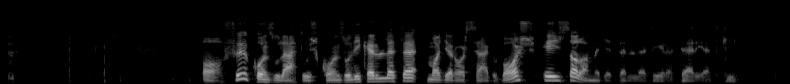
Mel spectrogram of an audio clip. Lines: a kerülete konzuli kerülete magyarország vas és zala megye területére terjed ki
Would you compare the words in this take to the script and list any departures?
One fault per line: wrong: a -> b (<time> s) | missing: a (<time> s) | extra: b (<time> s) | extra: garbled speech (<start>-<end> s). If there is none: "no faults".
wrong: kerülete -> főkonzulátus (2.2 s)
